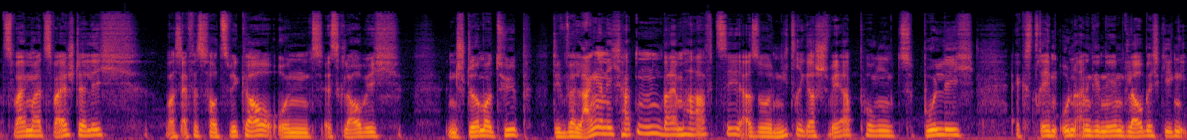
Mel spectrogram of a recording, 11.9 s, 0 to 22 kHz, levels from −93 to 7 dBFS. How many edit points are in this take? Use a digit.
3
